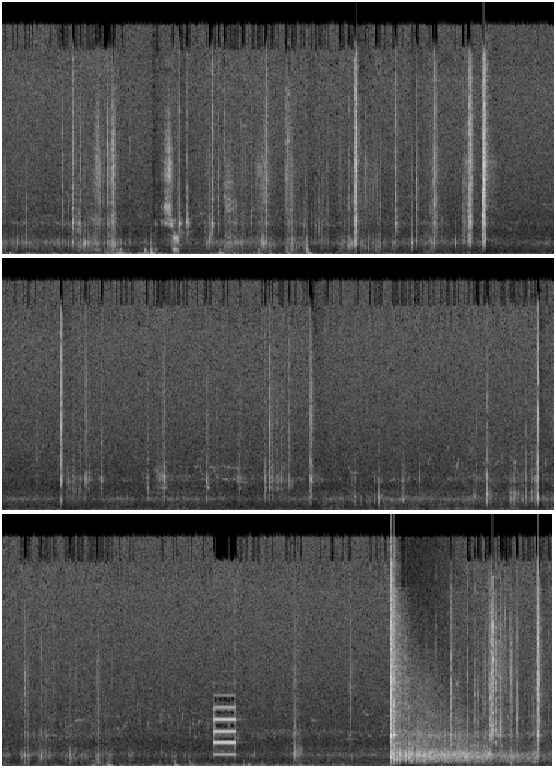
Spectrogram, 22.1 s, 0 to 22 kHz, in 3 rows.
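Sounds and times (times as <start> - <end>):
gunfire cracks: 19.9 - 22.0.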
